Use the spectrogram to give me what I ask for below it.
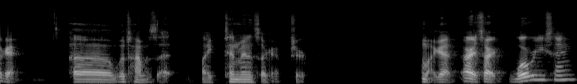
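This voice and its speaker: With a Southern US accent, a man talks at a very fast pace broken by long, frequent pauses and big swings in loudness, in a dry, close sound with no echo. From US South. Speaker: podcast co-host. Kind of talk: casual chat. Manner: animated.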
